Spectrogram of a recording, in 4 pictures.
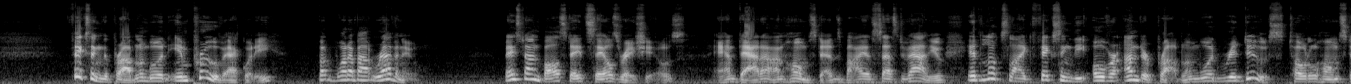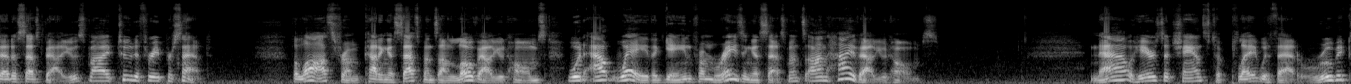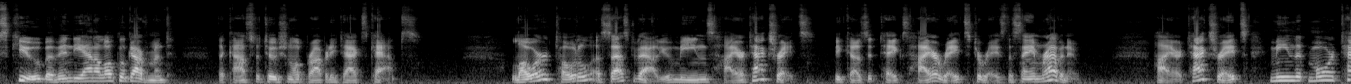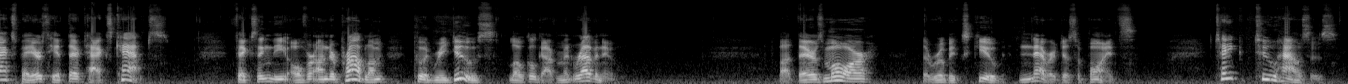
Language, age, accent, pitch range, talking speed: English, 30-49, American, 120-195 Hz, 140 wpm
